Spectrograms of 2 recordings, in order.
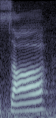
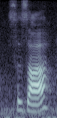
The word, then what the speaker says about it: SZA: Is it ZA? S-Z-A? Oh, and then you look at me like I'm. ZA? SZA?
